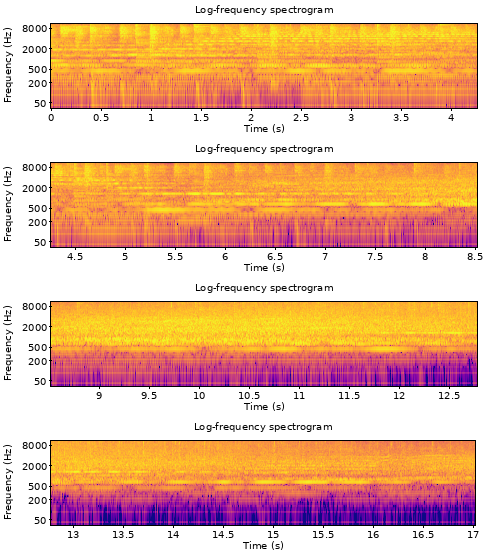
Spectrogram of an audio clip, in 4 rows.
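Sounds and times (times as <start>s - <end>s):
bass guitar: 0.0s - 7.7s.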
